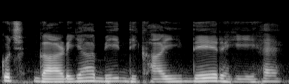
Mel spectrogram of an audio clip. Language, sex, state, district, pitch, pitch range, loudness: Hindi, male, Jharkhand, Ranchi, 135 Hz, 130-145 Hz, -18 LUFS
